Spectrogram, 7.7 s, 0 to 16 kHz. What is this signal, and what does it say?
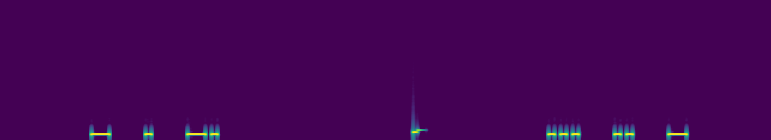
Morse code, heard as a keyed tone, about 20 wpm, spaced as for 14 wpm, 700 Hz. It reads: TEN SIT
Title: 036 Lesson 7f - Letter s - Words 20wpm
